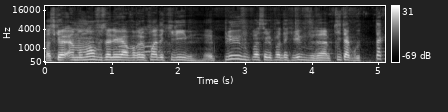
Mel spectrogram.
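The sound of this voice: A man with a high pitch speaks at a fairly quick pace.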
